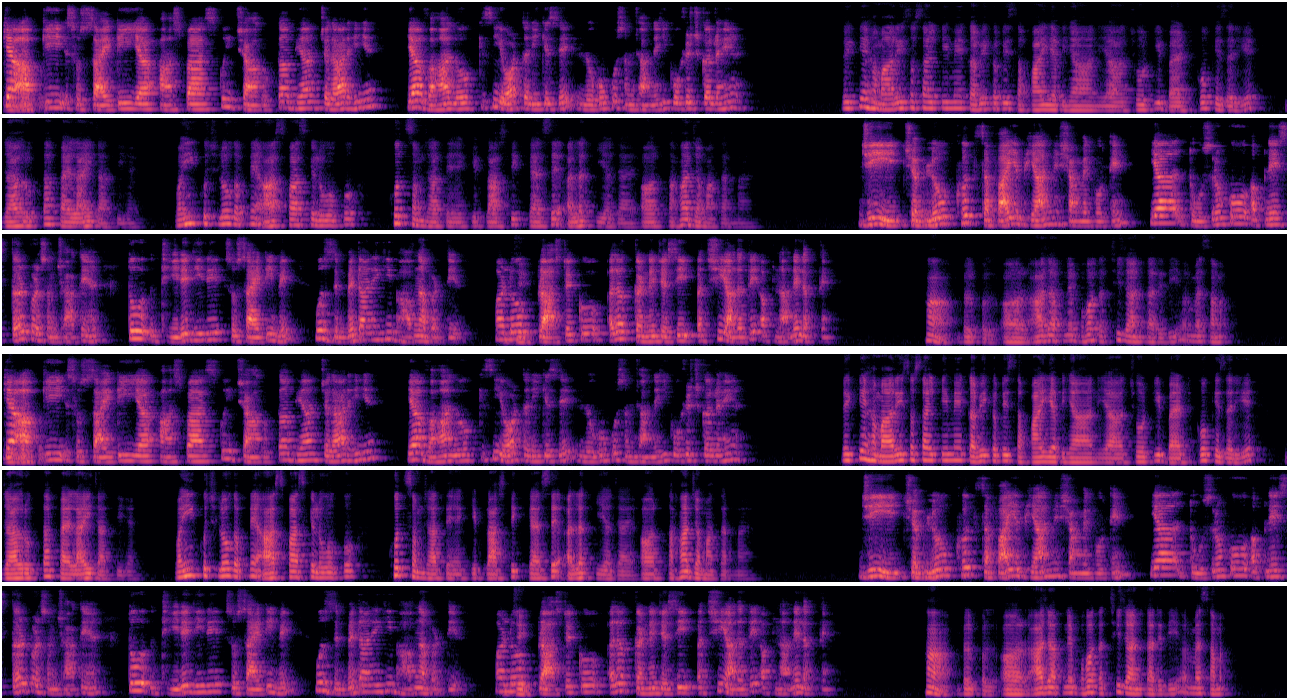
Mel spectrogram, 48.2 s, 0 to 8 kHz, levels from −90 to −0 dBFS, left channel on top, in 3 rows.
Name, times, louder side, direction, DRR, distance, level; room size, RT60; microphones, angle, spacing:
voice 1, 0.0-4.7 5.1-9.2 26.8-30.1 30.4-33.3 33.7-35.7 36.0-37.8 38.3-42.4, left 3 dB, 55° left, -1 dB, 1.6 m, -33 dB
voice 2, 10.5-15.6 16.1-17.7 18.2-20.4 21.0-21.8 22.1-22.3 22.6-25.4 38.5-38.7 43.7-45.8 46.0-47.4, right 4 dB, 50° right, 3 dB, 0.5 m, -35 dB
4.2 x 2.8 x 4.0 m, 0.37 s
head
